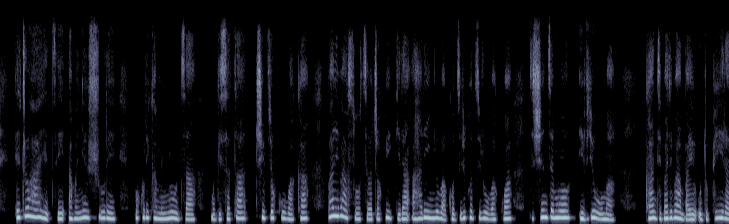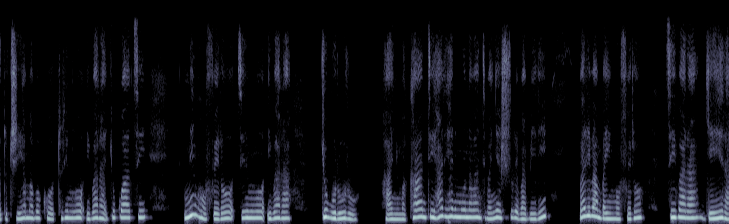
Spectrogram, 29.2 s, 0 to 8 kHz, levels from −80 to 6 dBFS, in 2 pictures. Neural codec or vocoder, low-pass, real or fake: none; 7.2 kHz; real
